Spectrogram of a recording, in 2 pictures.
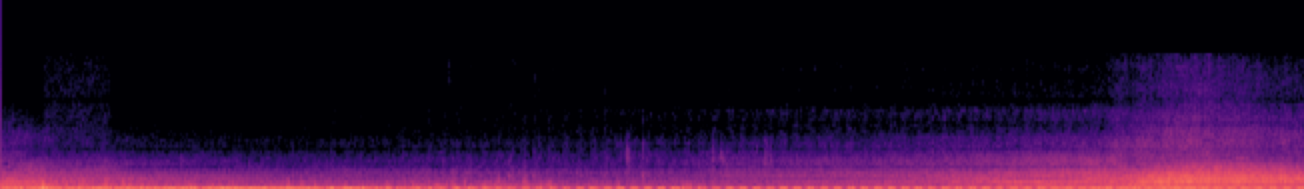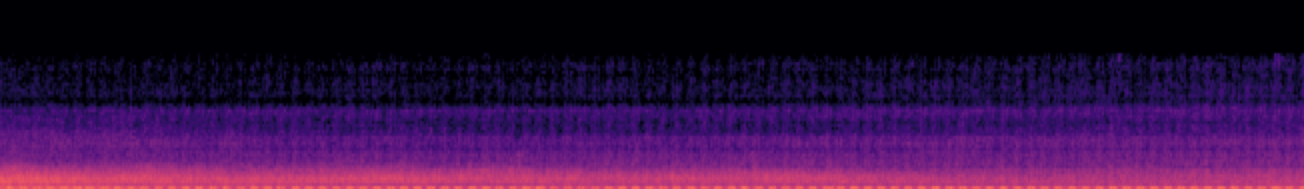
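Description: Motorcycle engine running at a steady idle with an even low pulse. Its pitch rises briefly in the first two seconds, and a brief whoosh passes about seven seconds in.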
